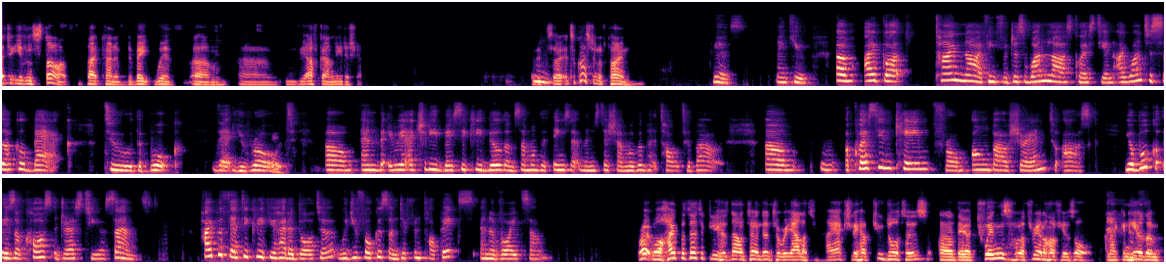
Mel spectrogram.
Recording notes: This public lecture was conducted online via Zoom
